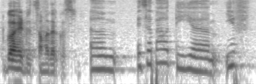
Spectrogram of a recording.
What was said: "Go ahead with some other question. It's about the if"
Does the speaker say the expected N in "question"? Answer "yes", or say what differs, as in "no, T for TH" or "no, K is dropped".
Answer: no, N is dropped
